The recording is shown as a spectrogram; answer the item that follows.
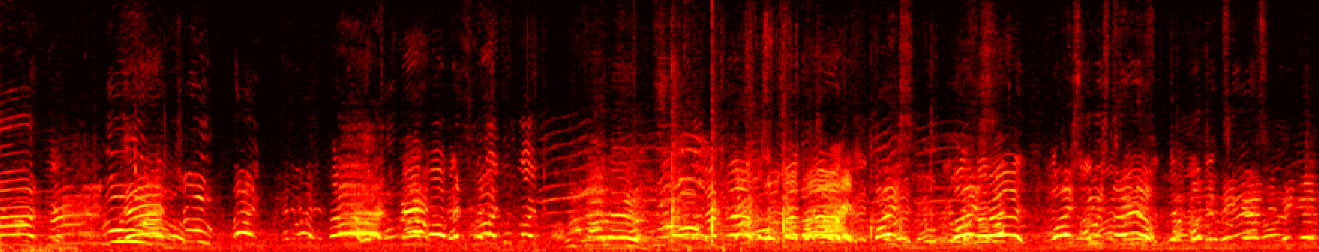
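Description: Several voices shouting and calling out over one another without pause as the rugby play runs on, the loudest shouts bunched about four and about seven to eight seconds in.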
